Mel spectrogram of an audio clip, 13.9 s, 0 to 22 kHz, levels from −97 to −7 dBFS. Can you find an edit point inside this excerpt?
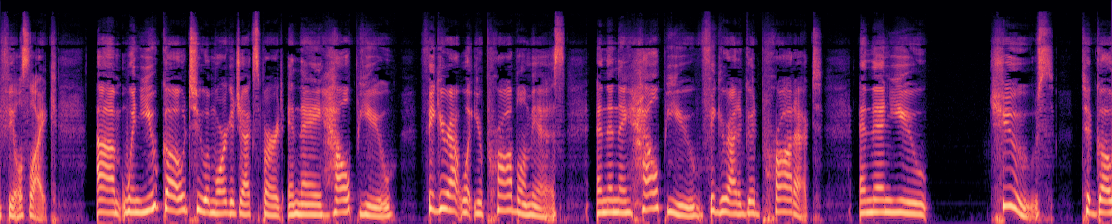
no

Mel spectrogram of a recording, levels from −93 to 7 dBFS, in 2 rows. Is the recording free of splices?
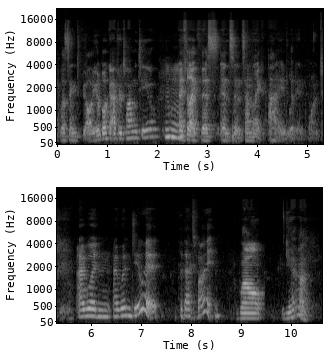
yes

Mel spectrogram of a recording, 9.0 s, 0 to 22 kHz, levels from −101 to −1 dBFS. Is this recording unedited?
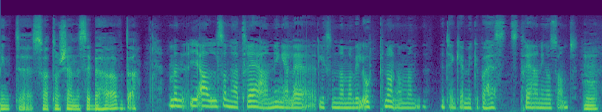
no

